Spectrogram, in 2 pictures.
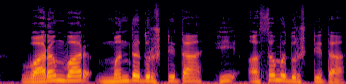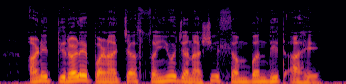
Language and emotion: Marathi, neutral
